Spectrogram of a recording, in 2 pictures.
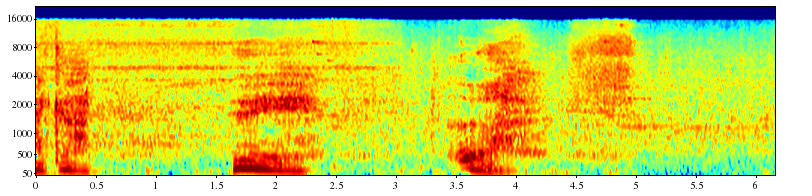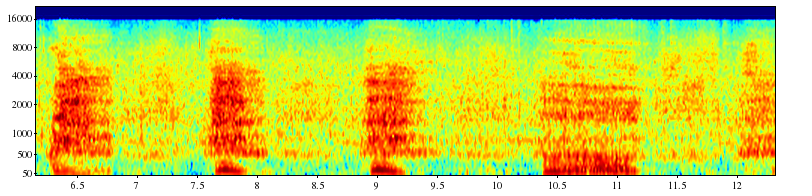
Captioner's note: breathing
